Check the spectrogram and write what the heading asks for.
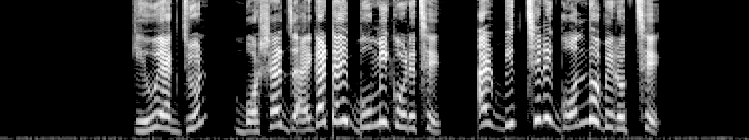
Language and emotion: Bengali, disgusted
